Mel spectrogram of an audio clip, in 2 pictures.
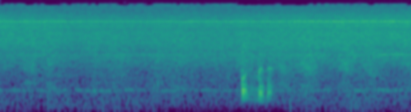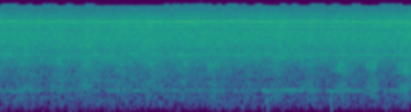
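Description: Faint steady hiss with a thin steady hum under it, broken once about two and a half seconds in by a short, clipped voice-like blip.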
